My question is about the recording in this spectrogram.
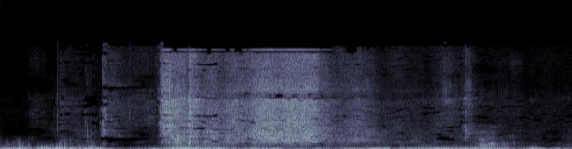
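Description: A person jumping from a small wooden boat into pond water: one large splash about a second in that lasts about a second.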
